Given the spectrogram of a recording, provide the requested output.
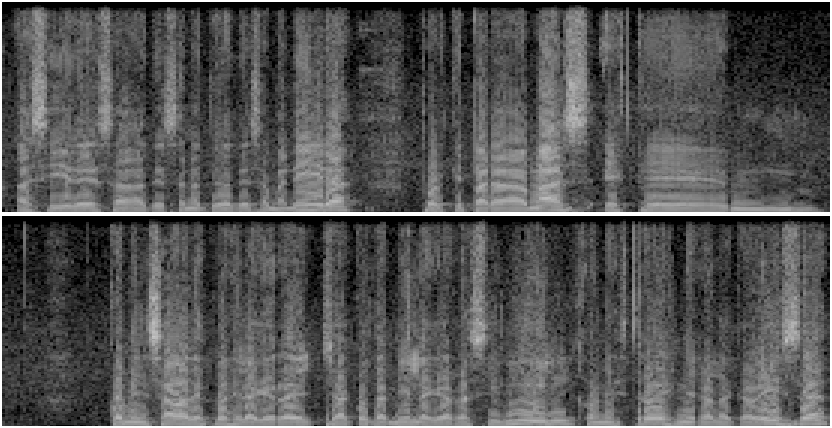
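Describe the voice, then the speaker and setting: Loudness stays very even throughout this fairly slow delivery, which has ordinary pitch variation. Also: man, medium pitch for a man. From Formosa, northern Argentina. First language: Guaraní (speaking Spanish). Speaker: retired teacher and Guaraní translator. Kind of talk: radio interview.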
